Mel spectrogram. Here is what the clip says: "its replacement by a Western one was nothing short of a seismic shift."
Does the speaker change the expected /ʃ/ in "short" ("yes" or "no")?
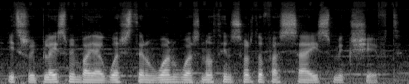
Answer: yes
